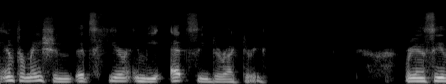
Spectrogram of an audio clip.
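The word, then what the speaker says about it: /etc: this one right here SLC or as we can see over here it's commonly pronounced Etsy so here these are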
